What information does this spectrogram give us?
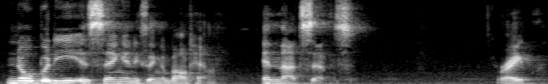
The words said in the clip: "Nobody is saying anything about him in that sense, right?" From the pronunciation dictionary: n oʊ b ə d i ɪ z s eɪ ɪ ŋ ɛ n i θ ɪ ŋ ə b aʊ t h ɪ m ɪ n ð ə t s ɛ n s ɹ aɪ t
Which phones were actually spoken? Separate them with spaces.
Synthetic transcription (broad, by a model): n oʊ b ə d i ɪ z s eɪ ɪ ŋ ɛ n i θ ɪ ŋ ə b aʊ t h ɪ m ɪ n ð ə t s ɛ n s ɹ aɪ t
